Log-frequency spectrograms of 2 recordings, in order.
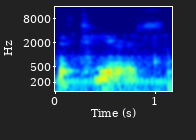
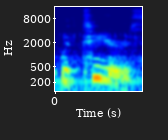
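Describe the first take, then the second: First: Whispered, much lower and softer, dying away; fading whisper. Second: Said in the usual way. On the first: Acted. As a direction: let the last "with tears" vanish into a whisper. Repeated line fades to whisper.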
